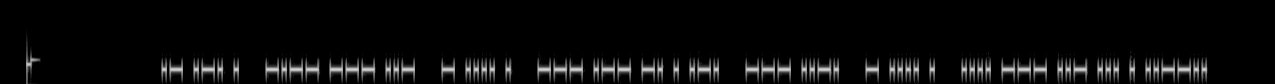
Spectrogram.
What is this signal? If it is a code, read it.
Morse code, heard as a keyed tone, about 32 wpm, 700 Hz. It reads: ARE YOU THE OWNER OF THE HOUSE?
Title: Sentences from Top 1600 Words 30wpm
